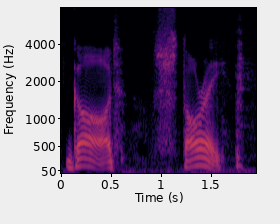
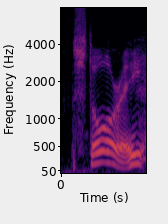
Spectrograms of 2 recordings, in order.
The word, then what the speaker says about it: Gard-Storry: It's Spud Life, and today I've got with me runner extraordinaire, Mr. Gard-Storry. Not Story, as he's normally called. Story, yeah. Story rhymes with lorry, as I've been informed.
